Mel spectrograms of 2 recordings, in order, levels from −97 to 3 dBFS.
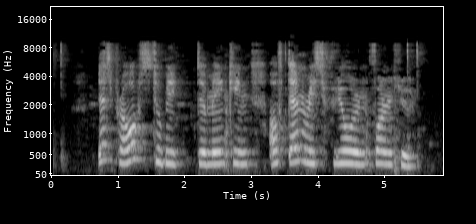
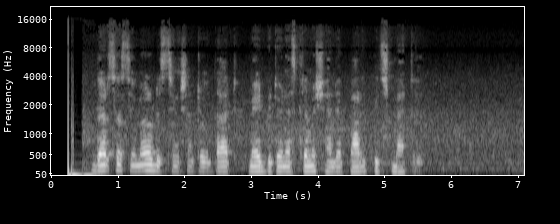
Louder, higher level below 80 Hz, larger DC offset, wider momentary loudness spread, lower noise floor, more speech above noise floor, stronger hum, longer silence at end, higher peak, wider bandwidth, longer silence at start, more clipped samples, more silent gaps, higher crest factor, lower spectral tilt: second, -26 LUFS vs -23 LUFS; second, -74 dBFS vs -50 dBFS; neither; second, 8 LU vs 12 LU; first, -63 dBFS vs -52 dBFS; first, 37 dB vs 30 dB; neither; second, 0.35 s vs 1.55 s; second, -10 dBFS vs -4 dBFS; second, 9.6 kHz vs 15.5 kHz; first, 0.7 s vs 0.25 s; neither; neither; about the same, 16 dB vs 20 dB; second, -1.5 dB/octave vs -5.5 dB/octave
